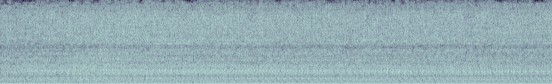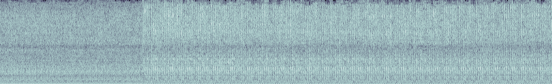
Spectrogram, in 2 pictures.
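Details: Refrigeration-unit (reefer) diesel engine on a trailer at a truck stop, idling evenly with a low steady drone and one small settle in speed, no misses or stalling, after the reefer had quit; only a little dirt found, and the cause remains uncertain.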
